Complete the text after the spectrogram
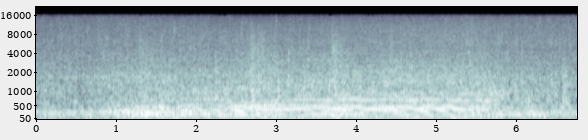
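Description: An outboard motor starts and hums steadily.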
